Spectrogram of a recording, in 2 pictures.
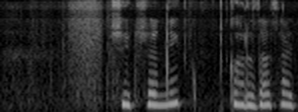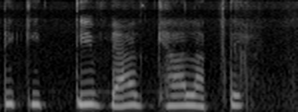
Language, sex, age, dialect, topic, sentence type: Marathi, female, 18-24, Varhadi, banking, statement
